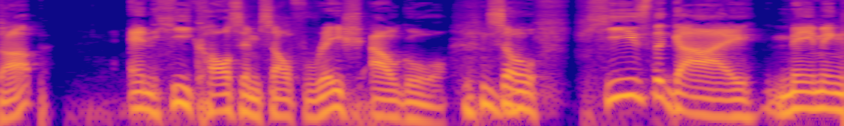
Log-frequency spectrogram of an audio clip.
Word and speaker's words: Ra's al Ghul: He knows how to say it. He says it properly. And everyone continues to say Ra's al Ghul. I'm like, God damn it. You heard him say it himself. It's Ra's al Ghul.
